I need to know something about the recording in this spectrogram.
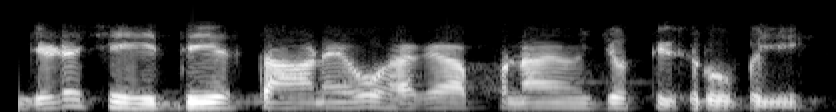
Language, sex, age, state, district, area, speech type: Punjabi, male, 30-45, Punjab, Fatehgarh Sahib, urban, conversation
